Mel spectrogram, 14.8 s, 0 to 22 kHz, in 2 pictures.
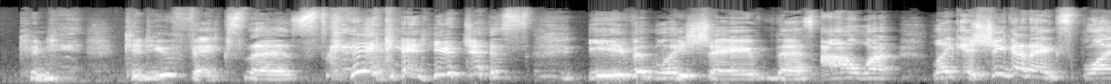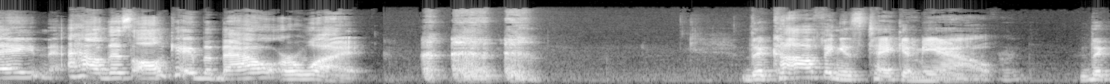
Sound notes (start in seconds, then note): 10.2 coughs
